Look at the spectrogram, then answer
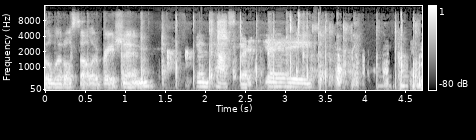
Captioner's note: applause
